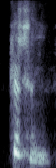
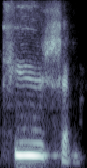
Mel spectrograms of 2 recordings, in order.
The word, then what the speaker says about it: küssen: So the U umlaut precedes the double consonant SS. So the pronunciation will be short. Kissen, not Kusen.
